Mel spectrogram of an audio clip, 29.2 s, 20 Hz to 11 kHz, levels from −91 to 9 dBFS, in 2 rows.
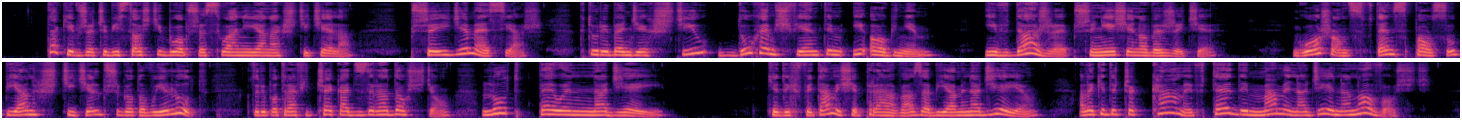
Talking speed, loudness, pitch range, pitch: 105 wpm, -19 LUFS, 190-235 Hz, 210 Hz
